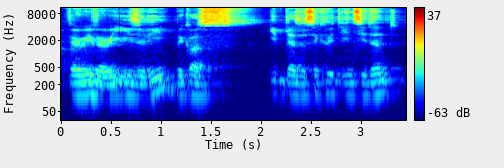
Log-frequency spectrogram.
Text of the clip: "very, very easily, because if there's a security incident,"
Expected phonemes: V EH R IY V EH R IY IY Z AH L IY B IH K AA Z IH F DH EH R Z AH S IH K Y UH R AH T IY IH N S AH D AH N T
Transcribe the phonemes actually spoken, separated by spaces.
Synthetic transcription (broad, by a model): V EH R IY V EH R IY IY Z AH L IY B IH K AA Z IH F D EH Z AH S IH K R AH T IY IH N S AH D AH N T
